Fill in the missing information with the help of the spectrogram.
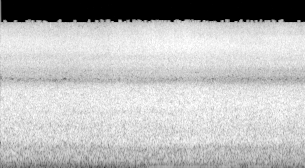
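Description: Steady, even rush of ocean surf, with a faint low hum coming in about three seconds in.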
